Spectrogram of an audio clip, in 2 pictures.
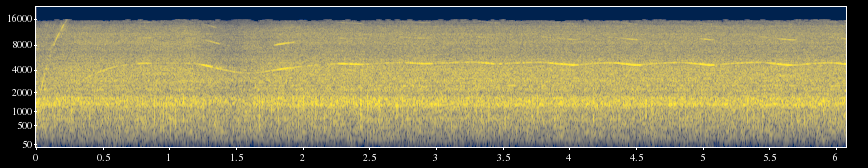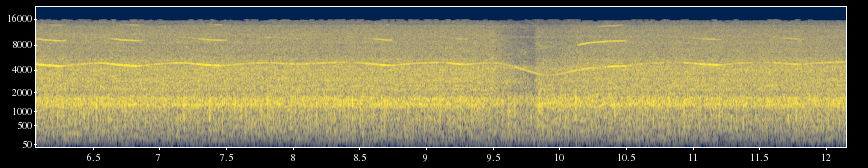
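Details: Steady high-pitched whine of a dental high-speed handpiece running continuously, with brief pitch dips as it bears on the tooth, during an ADC practical exam demo of an FGC preparation on tooth #36.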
